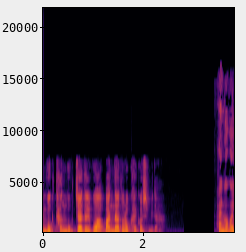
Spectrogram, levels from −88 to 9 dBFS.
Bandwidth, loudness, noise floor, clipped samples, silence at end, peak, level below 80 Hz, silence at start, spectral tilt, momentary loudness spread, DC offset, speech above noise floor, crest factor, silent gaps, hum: 16 kHz; -25 LUFS; under -90 dBFS; under 0.1%; 0 s; -8 dBFS; -56 dBFS; 0 s; -5.5 dB/octave; 9 LU; under 0.1%; over 65 dB; 18 dB; 2.81-3.41 s; none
